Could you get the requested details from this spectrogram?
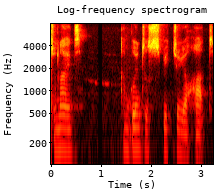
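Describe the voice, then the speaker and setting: The delivery is monotone and flat. The pace is very slow. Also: woman. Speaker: live stream host, emotional motivational speaker. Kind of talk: motivational talk on live stream. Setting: live stream. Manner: blunt, confrontational.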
